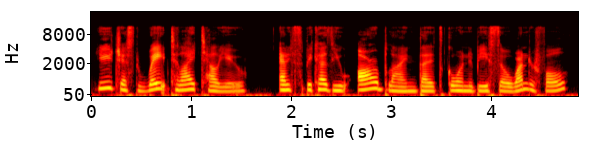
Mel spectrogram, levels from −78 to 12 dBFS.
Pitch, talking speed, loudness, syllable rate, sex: 205 Hz, 245 wpm, -19 LUFS, 5.7 syllables/s, female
